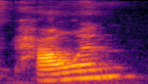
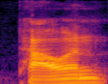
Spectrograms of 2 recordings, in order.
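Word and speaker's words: Pau'an: think so, because it's based off of the planet Utapau, so I think it's Pawan. Powen, yeah.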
